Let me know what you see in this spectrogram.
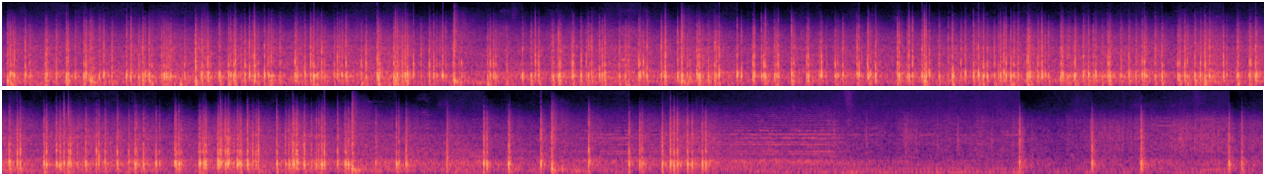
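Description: Fireworks display: a dense barrage of rapid bangs and crackling that thins out about two-thirds of the way through to scattered single bangs.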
